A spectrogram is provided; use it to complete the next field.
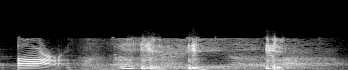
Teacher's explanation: حرف آئین کو ادا کرنا ہے, اور آئین کا مخرج کیا ہے؟ وسط حلق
